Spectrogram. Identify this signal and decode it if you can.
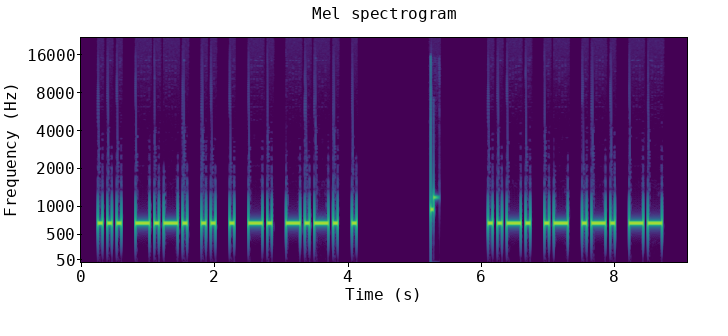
Morse code, heard as a keyed tone, about 17 wpm, 700 Hz. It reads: SCIENCE FARM
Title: Sentences from Top 1000 Words - Review Part 2 - New Word Drill - 17wpm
